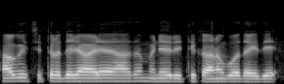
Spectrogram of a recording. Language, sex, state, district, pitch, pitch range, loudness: Kannada, male, Karnataka, Koppal, 145 Hz, 140-150 Hz, -15 LUFS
